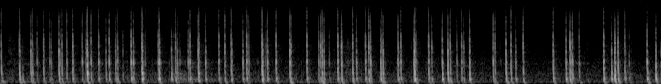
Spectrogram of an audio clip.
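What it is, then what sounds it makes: Cardboard box tapped with fingernails. Long nails tap quickly on the front of a cardboard Minecraft Lego box held up close, producing about 39 short, dry clicking taps in an uneven rhythm. Each tap is crisp and bright with a hollow papery body and almost no ring, and the taps sometimes cluster into quick flurries.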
